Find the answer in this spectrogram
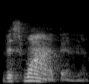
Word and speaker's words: Viswanathan: That's how you pronounce it. No, wait a minute. Or is it? No, Wanathan. Yeah, Viswanathan.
